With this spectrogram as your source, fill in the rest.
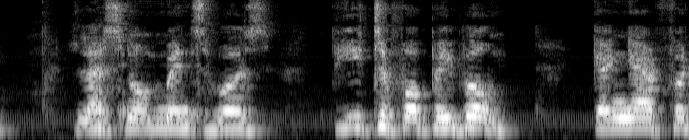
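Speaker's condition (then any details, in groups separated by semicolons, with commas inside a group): Traumatic brain injury; speech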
